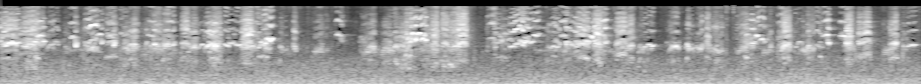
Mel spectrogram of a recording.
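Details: Young wild sulphur-crested cockatoo, uninterested in a hidden-nut trick: rapid, harsh, scratchy squawks and chatter in short bursts, with no other clear sounds.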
